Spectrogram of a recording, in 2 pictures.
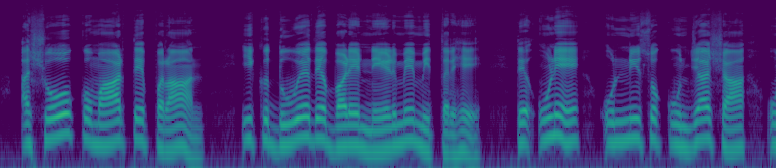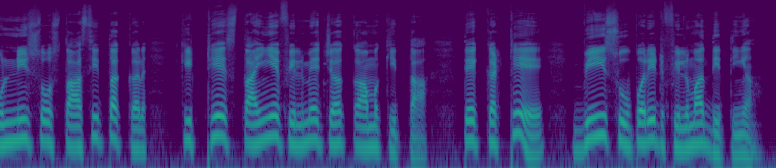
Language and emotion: Dogri, neutral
